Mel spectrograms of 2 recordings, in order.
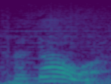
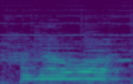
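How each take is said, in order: First: The pitch rises, then drops on wa. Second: The pitch rises and stays high on wa. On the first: It means nose. "it still like does this rise in pitch, but then it drops for the particle" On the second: It means flower. "the particle, in this case wa, stays up because it's heban"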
